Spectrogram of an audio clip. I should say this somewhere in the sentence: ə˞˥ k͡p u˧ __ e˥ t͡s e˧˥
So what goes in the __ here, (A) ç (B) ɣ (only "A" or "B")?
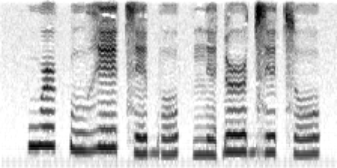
B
